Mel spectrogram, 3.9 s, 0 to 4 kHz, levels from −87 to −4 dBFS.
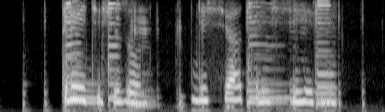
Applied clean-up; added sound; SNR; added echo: neural mask model RNNoise.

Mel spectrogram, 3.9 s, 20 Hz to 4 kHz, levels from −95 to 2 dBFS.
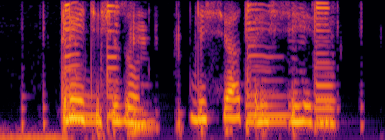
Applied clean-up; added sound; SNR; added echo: classical method spectral subtraction.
